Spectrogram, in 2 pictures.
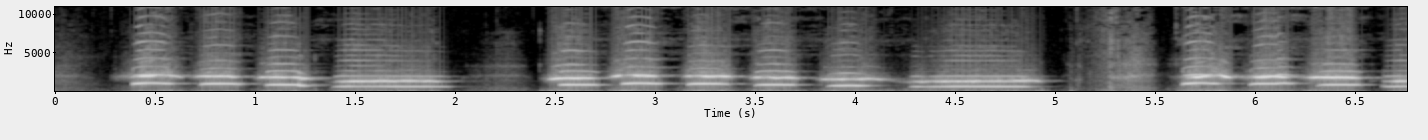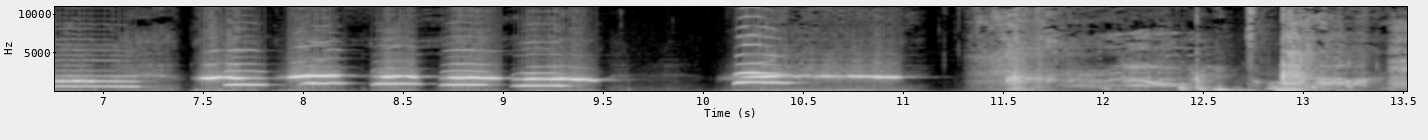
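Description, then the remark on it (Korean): Radio hosts Nam Chang-hee playing a pipe (piri) and Yoon Jung-soo whistling a lively pop tune as the answer to a humming quiz, in short bouncy phrases with brief pauses, fairly loud, ending in breathy noise and a burst of laughter-like sounds. “자, 제가 피리를 연주할 테니까요. 윤정수 씨는 휘파람을 불어주세요.”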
